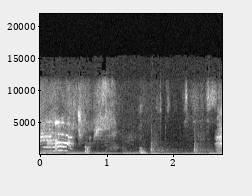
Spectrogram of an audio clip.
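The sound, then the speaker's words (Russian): A fluffy cat meows, one drawn-out, wavering call at the start, followed by a few softer, brief sounds over a steady low background hum. “Давай показывай кота, похайпим.”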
